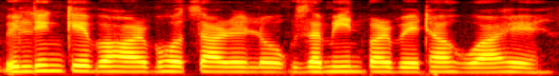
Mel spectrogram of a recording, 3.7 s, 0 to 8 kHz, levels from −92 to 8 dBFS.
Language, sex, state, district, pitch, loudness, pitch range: Hindi, female, Arunachal Pradesh, Papum Pare, 190 Hz, -15 LUFS, 180-195 Hz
